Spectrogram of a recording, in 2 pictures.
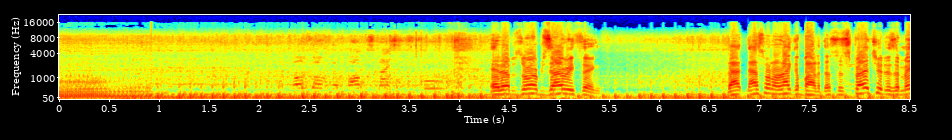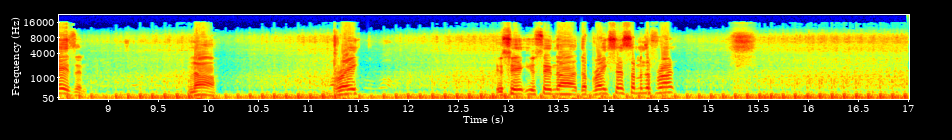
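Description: A motorcycle engine idles with a steady deep throb.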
